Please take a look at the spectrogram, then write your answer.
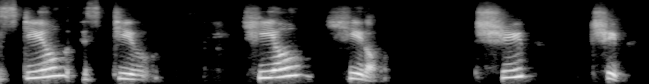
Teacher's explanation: the E sound is tense. Okay, it should tire your mouth a little bit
